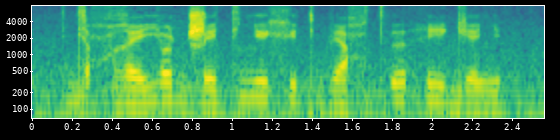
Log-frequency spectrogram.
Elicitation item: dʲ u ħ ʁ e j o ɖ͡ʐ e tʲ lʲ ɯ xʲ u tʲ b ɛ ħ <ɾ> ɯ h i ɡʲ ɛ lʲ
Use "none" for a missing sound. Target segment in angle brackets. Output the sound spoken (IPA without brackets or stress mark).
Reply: tʼ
